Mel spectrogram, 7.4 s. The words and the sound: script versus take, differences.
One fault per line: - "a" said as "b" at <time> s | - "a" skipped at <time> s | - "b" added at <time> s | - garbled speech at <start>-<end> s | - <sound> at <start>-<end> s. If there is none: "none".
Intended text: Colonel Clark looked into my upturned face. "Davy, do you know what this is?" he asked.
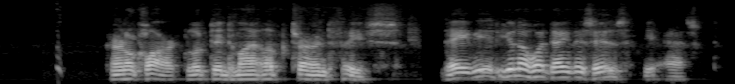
- laugh at 0.6-0.7 s
- "day" added at 5.5 s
